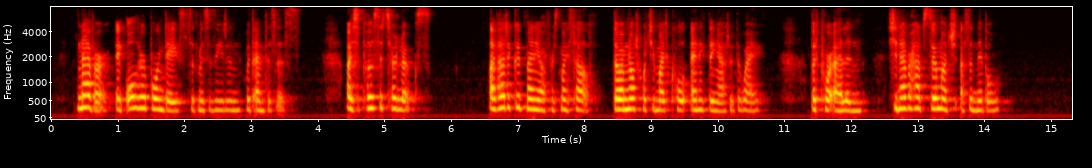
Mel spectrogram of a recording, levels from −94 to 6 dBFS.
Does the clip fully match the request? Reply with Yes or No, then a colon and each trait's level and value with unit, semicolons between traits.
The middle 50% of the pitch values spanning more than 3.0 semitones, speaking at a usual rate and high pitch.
No: narrow, 2.5 semitones; average, 175 wpm; very high, 265 Hz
